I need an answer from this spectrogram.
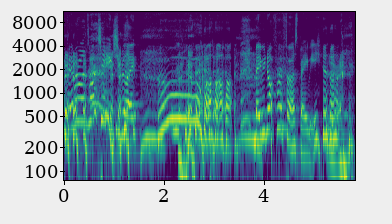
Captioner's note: mimics crying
